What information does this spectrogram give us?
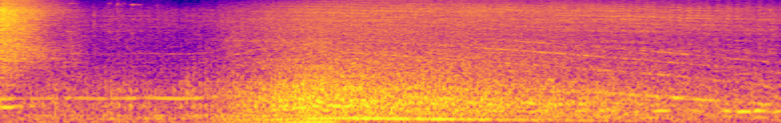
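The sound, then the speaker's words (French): A heavy vehicle such as a bus pulls away, a brief hiss of air brakes at the start, then its engine revs up and drones steadily under broad road rumble. “Je sais pas pas jusqu'où tu peux aller avec le bus.”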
